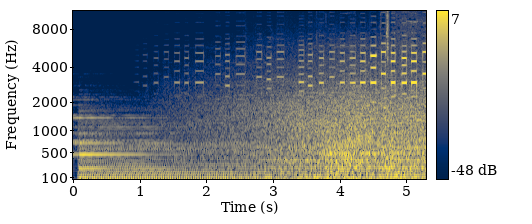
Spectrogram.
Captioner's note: weeping; cell phone ringing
